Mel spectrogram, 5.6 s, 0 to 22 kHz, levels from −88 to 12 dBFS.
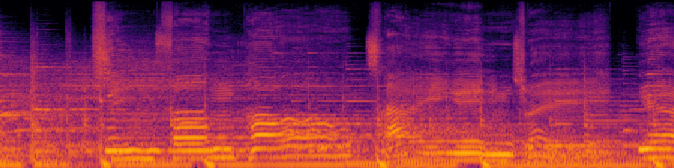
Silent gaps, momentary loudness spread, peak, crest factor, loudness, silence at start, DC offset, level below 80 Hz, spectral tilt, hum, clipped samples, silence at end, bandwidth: none; 7 LU; -2 dBFS; 10 dB; -13 LUFS; 0 s; under 0.1%; -20 dBFS; -6 dB/octave; none; under 0.1%; 0 s; over 20 kHz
